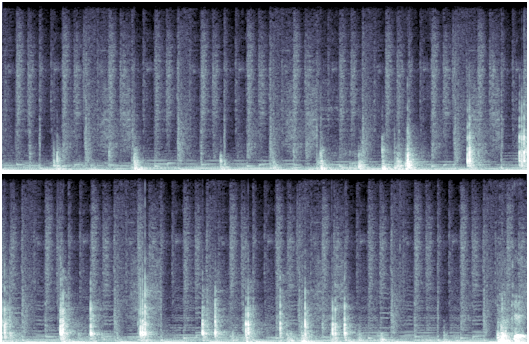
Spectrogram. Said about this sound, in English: So here we have this pineapple puppet. It has pineapple texture.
